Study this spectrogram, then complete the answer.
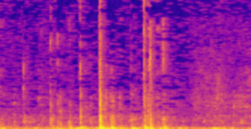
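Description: A computer keyboard is typed on, with a handful of quiet, irregular keystrokes clicking close by in a hushed room.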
